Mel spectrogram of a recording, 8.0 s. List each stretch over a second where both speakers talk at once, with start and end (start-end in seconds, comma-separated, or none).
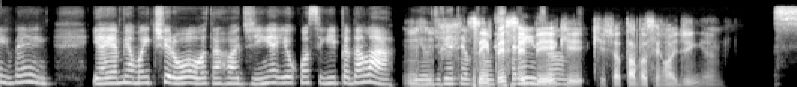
4.0-5.7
